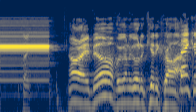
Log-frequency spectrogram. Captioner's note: buzzer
